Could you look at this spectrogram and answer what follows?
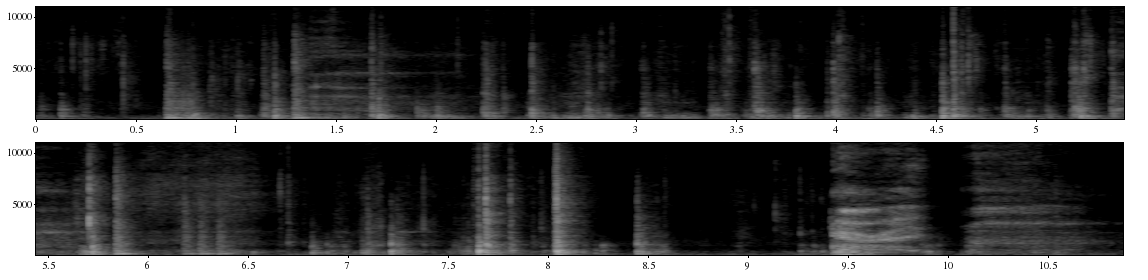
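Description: Irregular small clicks, taps and knocks as a screw is driven by hand into a bathroom exhaust fan's sheet-metal housing, with a short rasping scrape about nine and a half seconds in.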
